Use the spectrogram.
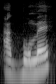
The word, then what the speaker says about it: Abomey: Ce sont les Français qui ne pouvons pas bien prononcer le nom de Abomé a dit Abomé comme le nom de la ville. Sinon, normalement, c'est Agomet qui est le nom à l'origine.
